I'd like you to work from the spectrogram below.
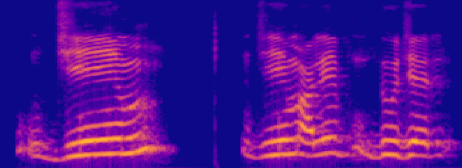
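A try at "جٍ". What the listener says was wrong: আলিফটা বলতে মানা করেছি, সিরেফ জিম দুজের জিন।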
